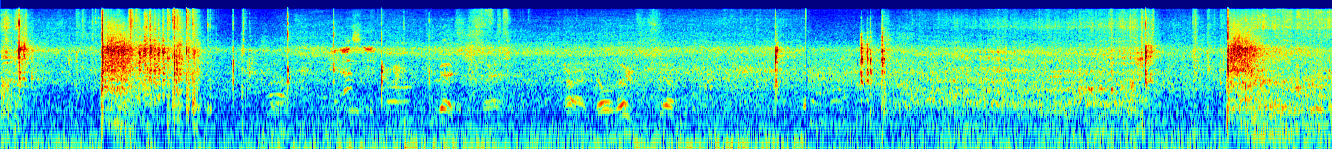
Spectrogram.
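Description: A skateboard board slaps down hard on the ground.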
